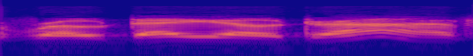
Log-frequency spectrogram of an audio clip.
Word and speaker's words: Rodeo Drive: You got a lot more pornographic stuff in art galleries up and down Rodeo Drive, and yes, I said it right.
